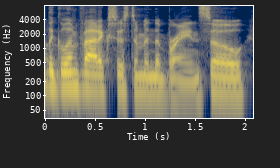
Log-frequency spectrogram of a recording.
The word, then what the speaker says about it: glymphatic: Can you explain, firstly, am I pronouncing that right? And secondly, what the hell it is and how it works? – Yeah, you're talking about the glymphatic system.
